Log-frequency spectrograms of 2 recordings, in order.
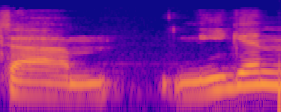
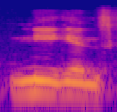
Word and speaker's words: Negan: They meet Negan, I think is how it's pronounced. Yes. It's like Megan with an N.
